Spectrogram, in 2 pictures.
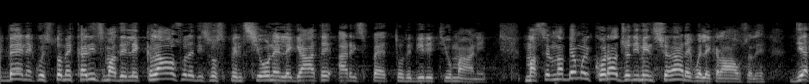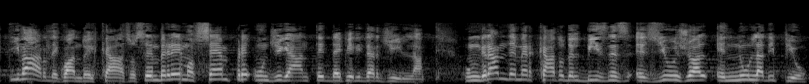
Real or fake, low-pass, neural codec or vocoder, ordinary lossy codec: real; 7.2 kHz; none; MP3, 32 kbps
